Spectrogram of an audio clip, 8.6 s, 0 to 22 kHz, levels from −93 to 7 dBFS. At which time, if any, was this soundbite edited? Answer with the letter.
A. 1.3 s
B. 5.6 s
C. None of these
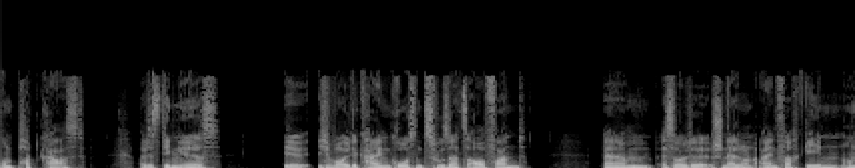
C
